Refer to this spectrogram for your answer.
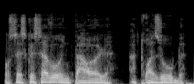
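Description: A man's voice: low-pitched, quick pace, warm tone, slightly rough, dry recording, studio quality. A man voicing a coarse, crude jail guard who grumbles in slangy talk. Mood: gruff.

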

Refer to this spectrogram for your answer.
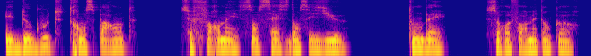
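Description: A woman reading a novel aloud in measured, unhurried literary narration. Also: a bass voice, level tone, warm tone, husky, no room sound, clean studio sound. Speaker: audiobook narrator. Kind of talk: scripted narration.

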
